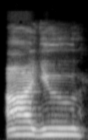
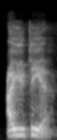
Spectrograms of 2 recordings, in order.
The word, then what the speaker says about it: Ayutthaya: Ross says it's pronounced Ayutthaya. Ayutthaya.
